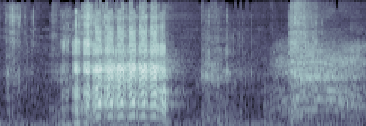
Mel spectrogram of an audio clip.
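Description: A Malabari cross meat goat bleats loudly in one long wavering cry, then a quieter second bleat follows after a brief pause, close by.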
